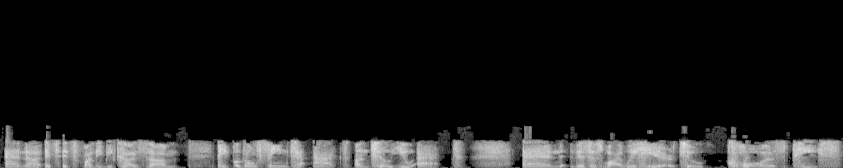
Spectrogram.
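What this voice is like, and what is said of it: Worn, strained voice. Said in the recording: “you could tell by my voice. Last night we were in Dallas screaming at the audience”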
